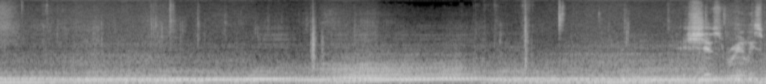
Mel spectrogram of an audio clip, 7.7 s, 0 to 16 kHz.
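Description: A 2019 Ford Mustang GT Premium with a six-speed manual gearbox drives along, its V8 giving a loud, steady low rumble with a brief rise in revs midway.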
